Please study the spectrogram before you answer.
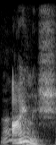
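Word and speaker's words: Eilis: the story of ish say say my name again ishish e i l i s iish iish iish is Irish you see and yes Irish eish you see uh leaves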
